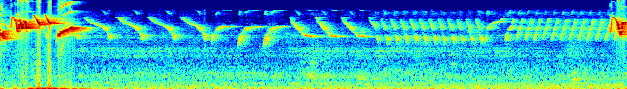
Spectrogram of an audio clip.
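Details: Yellow-fronted canary singing as a lure to provoke rivals. A loud, sharp burst opens into a long series of quieter repeated downslurred whistles and buzzy trills, with another loud note at the end.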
